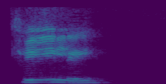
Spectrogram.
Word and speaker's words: Gigli: Apparently it's supposed to be pronounced Gigli. – Yeah. – Sorry. – Geely. – According to the phonetic thing on Wikipedia.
